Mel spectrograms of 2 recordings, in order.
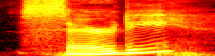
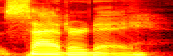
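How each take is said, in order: First: It has an older, rural East Coast pronunciation. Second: It has the usual standard pronunciation. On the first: "they'll say Saturday" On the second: "instead of Saturday"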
